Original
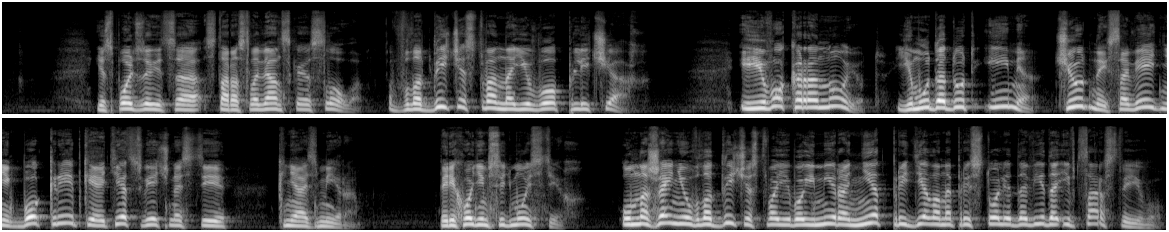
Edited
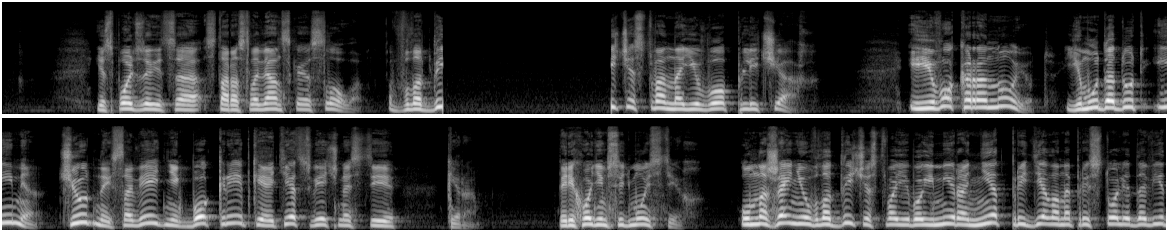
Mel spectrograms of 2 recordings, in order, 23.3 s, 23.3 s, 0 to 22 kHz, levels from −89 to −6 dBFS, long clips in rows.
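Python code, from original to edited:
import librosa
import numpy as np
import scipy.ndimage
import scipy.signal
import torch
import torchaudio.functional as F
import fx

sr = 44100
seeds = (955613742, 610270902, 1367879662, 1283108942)

y = fx.edit(x, sr, fx.insert_room_tone(at_s=4.4, length_s=1.69),
    fx.cut(start_s=14.45, length_s=0.5), tone=tone)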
